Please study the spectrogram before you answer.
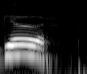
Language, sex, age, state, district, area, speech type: Kashmiri, male, 18-30, Jammu and Kashmir, Ganderbal, rural, read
